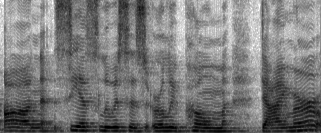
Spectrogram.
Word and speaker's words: Dymer: Lewis's early poem, Dymer, or Dymmer, as the British say, explaining why he considers this poem both sweet and salutary.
